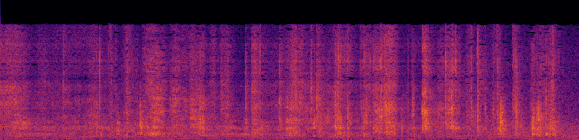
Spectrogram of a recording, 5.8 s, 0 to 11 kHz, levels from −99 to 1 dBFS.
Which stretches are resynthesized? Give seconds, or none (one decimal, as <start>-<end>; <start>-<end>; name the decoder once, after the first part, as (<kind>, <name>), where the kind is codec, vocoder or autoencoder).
0.0-1.1 (codec, SNAC); 2.0-4.6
